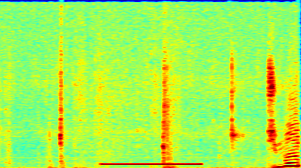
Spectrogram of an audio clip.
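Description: A phone gives a steady dialing tone.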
